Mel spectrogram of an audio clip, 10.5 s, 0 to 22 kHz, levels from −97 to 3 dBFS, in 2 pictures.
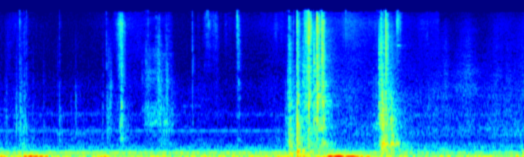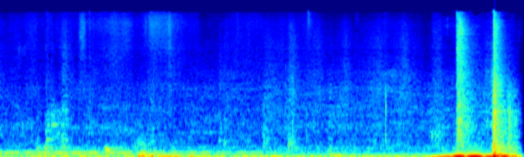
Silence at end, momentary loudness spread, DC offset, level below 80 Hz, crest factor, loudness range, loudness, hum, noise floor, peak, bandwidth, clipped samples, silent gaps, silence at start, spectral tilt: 0.05 s; 22 LU; under 0.1%; -34 dBFS; 22 dB; 10 LU; -37 LUFS; none; -42 dBFS; 0 dBFS; 16.5 kHz; under 0.1%; none; 0 s; -4 dB/octave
